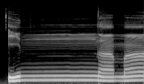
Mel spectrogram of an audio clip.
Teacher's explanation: nun yang bertasdid gunna musyaddada kita dengungkan selama 3 harakat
